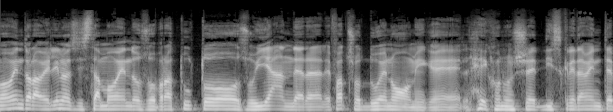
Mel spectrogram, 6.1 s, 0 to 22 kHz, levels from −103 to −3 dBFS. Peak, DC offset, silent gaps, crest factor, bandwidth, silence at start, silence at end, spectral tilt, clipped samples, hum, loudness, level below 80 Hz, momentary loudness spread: -6 dBFS; under 0.1%; none; 14 dB; 13 kHz; 0 s; 0 s; -5.5 dB/octave; under 0.1%; none; -22 LUFS; -54 dBFS; 4 LU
